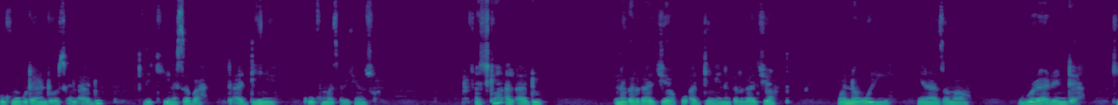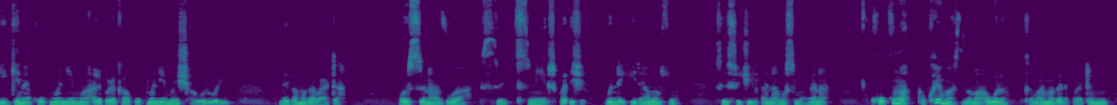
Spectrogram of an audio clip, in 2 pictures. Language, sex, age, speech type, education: Hausa, female, 15-29, spontaneous, tertiary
